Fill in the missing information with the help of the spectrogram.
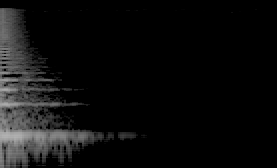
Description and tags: Just some more synthesised bleeps and beeps by me.
beep, bleep, buzz, computer, sci-fi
